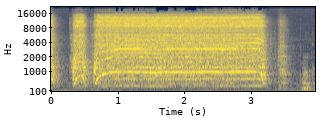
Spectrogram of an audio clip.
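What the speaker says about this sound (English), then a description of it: "I want to drill a hole in here" A power drill bores a hole into a wooden arm piece held by a fresh glue joint, giving a loud, close, steady whine for about two and a half seconds, with short spin-ups before and after.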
